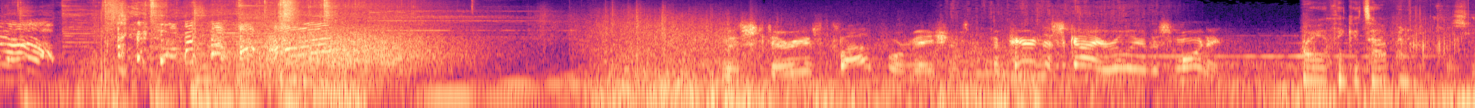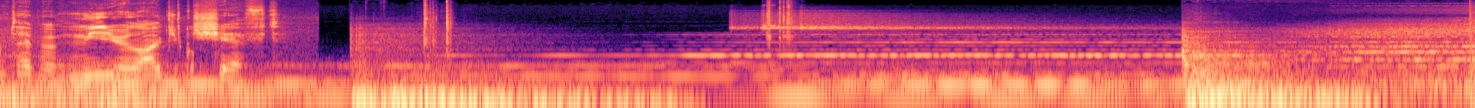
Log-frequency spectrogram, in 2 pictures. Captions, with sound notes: Shut up! [both girls laughing] [Radio broadcast] Mysterious cloud formations appeared in the sky earlier this morning... Why do you think it's happening? Some type of meteorological shift. [Camera clicks]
